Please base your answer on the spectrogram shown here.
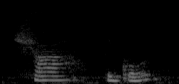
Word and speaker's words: Charles de Gaulle: to, oh my gosh, so nagpunta kami ng Charles de Gaulle. So ang pronounce daw ng name niya is Charles without S, Charles de Gaulle, which is the station.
